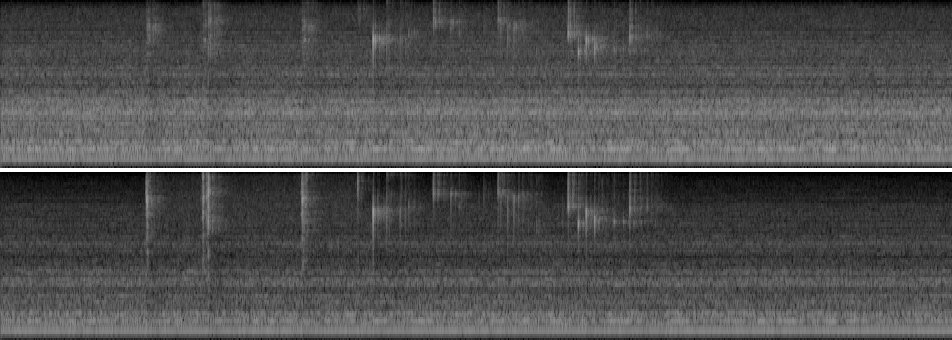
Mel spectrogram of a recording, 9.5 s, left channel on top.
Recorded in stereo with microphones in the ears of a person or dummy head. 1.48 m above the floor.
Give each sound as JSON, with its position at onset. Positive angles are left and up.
{"t": 0.0, "sound": "a fan", "side_deg": 40, "distance_m": 0.9}
{"t": 1.4, "sound": "scissors", "side_deg": -70, "distance_m": 1.1}
{"t": 3.7, "sound": "a clink", "side_deg": -10, "distance_m": 1.0}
